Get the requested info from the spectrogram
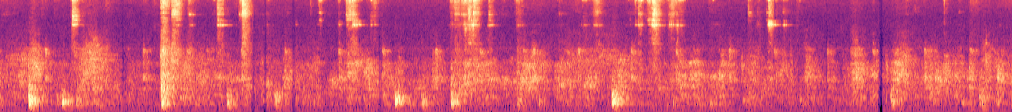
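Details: Alaskan Malamutes rolling around and wrestling indoors, giving short whines and huffing grunts in scattered bursts, with sharp knocks and scuffles from the play in a small room.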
